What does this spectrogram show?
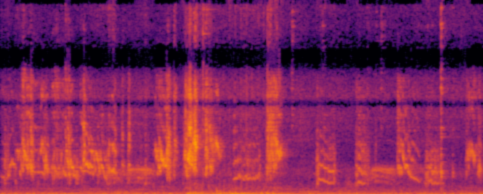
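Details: Pet budgerigars, five birds, keep up a lively, chattering mix of squawks, scratchy twitters and short, falling whistled notes, with a brief louder burst about midway.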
